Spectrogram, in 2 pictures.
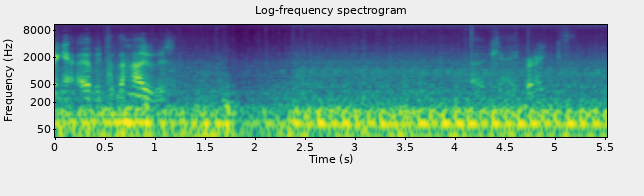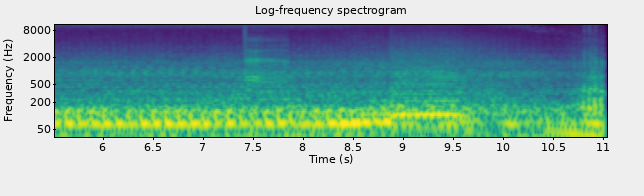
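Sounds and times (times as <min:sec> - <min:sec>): light aircraft engine taxiing: 0:00.0 - 0:11.0.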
